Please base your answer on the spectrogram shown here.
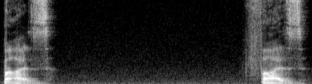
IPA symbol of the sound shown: z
